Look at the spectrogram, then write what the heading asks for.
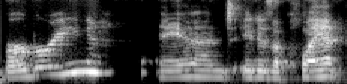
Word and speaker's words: berberine: started asking uh it is the so it's pronounced berberine and it is a plant extract that comes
